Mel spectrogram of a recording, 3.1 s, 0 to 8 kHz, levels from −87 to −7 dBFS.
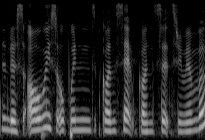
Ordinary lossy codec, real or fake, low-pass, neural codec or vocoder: none; real; 7.2 kHz; none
